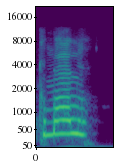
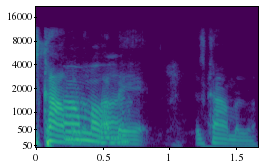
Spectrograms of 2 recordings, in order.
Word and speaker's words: Kamala: That's not how you say her name. – It ain't Kamala. It's Kamala, my bad.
